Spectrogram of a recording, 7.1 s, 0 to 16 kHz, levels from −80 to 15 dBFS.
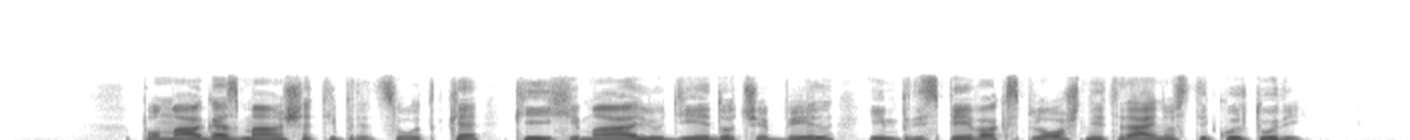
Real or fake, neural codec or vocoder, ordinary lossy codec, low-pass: real; none; none; 7.2 kHz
